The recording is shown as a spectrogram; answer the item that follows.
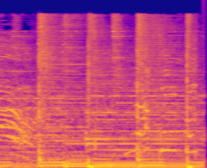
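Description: Live pop-rock band with a male lead vocal singing, over a steady beat of about two drum hits a second.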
